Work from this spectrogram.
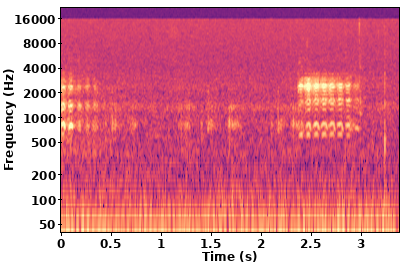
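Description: Faint, distant sheep bleating in the video game Minecraft, one short bleat at the start and another about two seconds later, over quiet background ambience.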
